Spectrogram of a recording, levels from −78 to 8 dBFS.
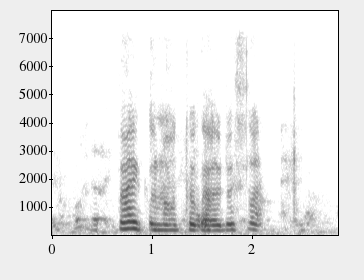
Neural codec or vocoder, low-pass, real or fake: codec, 24 kHz, 3 kbps, HILCodec; 7.2 kHz; fake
